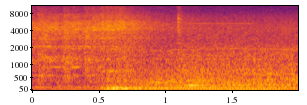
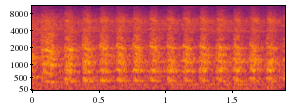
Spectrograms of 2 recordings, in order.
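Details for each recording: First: Engine after the injector is replaced and new spark plugs are fitted: the engine catches and settles straight into a smooth, even idle with no stumble or miss; normal idle. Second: 1997 Honda Civic with an intermittent no-start complaint: the starter cranks the engine in quick even pulses, about six a second, but it never fires.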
